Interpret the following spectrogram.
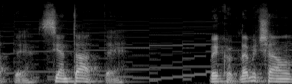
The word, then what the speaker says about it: siéntate: Remember, the accents go where you must put the emphasis. So I mispronounced it, is what you're saying. Siéntate.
